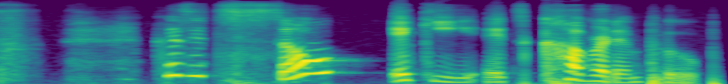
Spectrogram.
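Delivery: put-on cute, squeaky, tiny-child chipmunk voice. Retelling what Matilda told the speaker; imitating Matilda's chipmunk voice. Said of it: "her voice is so cute, guys. It's like a chipmunk".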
